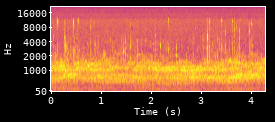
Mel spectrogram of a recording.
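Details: Belugas picked up by an underwater boat camera on July 16: dense scattered clicks and faint thin whistles over a steady hiss of water and a low engine hum.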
